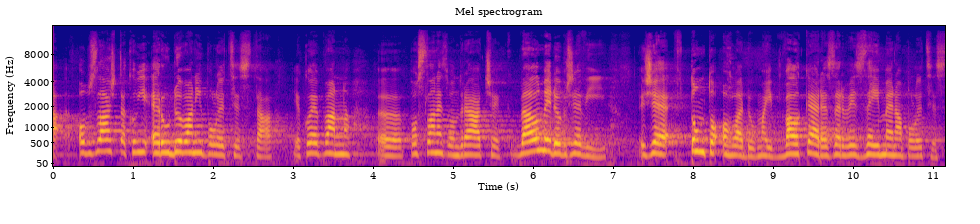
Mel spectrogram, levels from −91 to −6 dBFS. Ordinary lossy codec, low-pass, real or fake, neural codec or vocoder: MP3, 96 kbps; 14.4 kHz; real; none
